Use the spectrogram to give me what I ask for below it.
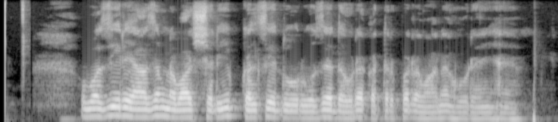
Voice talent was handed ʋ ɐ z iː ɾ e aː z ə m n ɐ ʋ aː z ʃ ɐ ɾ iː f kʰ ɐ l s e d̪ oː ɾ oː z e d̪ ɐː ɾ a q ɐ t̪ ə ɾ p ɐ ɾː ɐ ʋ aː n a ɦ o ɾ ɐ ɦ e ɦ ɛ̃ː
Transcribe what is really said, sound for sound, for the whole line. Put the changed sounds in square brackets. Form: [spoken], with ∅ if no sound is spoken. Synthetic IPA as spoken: ʋ ɐ z iː ɾ e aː z ə m n ɐ ʋ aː z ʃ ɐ ɾ iː f [k] ɐ l s e d̪ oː ɾ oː z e d̪ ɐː ɾ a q ɐ t̪ ə ɾ p ɐ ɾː ɐ ʋ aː n a ɦ o ɾ ɐ ɦ e ɦ ɛ̃ː

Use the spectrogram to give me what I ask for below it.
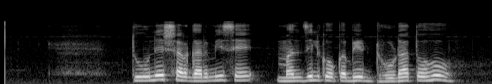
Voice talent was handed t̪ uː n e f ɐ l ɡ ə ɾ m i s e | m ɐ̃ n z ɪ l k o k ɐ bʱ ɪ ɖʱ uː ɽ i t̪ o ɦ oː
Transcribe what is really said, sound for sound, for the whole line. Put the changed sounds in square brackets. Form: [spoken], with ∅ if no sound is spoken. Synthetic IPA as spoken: t̪ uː n e [ʃ] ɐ [ɾ] ɡ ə ɾ m i s e | m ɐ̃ n z ɪ l k o k ɐ bʱ [i] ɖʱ uː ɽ [a] t̪ o ɦ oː

